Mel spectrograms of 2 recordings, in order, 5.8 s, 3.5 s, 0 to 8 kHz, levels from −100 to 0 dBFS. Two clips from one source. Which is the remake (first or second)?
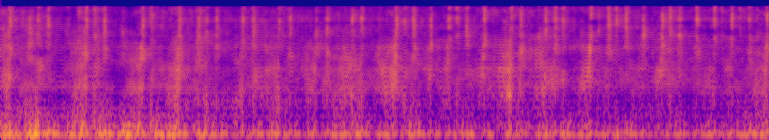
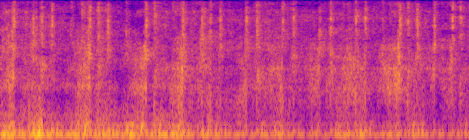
first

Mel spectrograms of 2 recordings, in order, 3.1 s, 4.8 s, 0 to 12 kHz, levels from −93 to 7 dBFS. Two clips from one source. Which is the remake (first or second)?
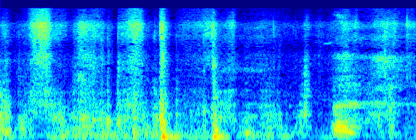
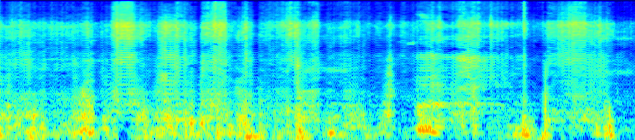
second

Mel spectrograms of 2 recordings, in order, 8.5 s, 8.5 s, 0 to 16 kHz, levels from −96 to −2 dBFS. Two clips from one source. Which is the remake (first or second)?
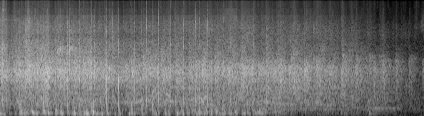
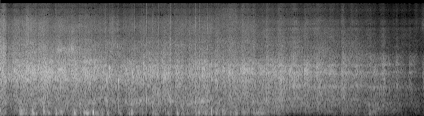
second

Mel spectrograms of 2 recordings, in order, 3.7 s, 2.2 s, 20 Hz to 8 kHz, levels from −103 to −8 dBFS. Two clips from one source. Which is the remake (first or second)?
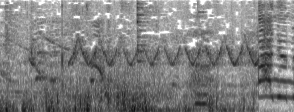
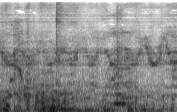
second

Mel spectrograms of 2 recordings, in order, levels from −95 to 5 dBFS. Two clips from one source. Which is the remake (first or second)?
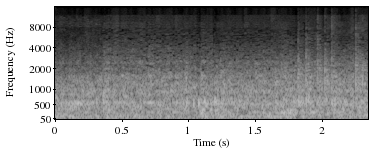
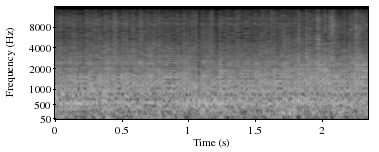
second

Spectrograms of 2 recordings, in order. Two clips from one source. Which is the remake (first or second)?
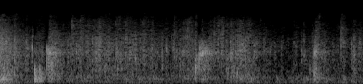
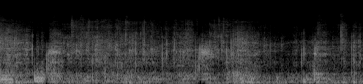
second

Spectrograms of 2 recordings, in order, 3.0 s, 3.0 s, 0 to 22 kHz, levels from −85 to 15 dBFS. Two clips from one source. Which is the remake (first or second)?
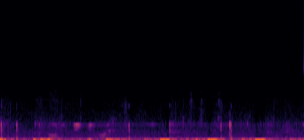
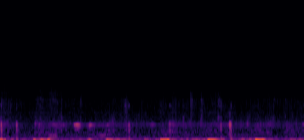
second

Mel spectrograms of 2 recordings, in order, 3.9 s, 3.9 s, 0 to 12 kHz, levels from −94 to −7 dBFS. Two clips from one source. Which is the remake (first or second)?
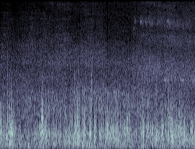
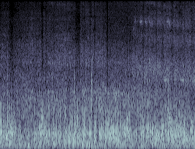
second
